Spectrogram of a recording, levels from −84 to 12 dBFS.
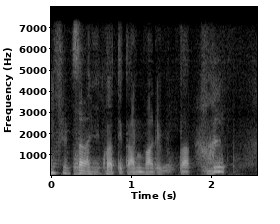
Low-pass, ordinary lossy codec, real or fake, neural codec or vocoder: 7.2 kHz; none; fake; codec, 16 kHz in and 24 kHz out, 0.6 kbps, FireRedTTS-2 codec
